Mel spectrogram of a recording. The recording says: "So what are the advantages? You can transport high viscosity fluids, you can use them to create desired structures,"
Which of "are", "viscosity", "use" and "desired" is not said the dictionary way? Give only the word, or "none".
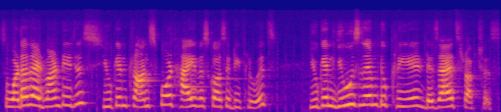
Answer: none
